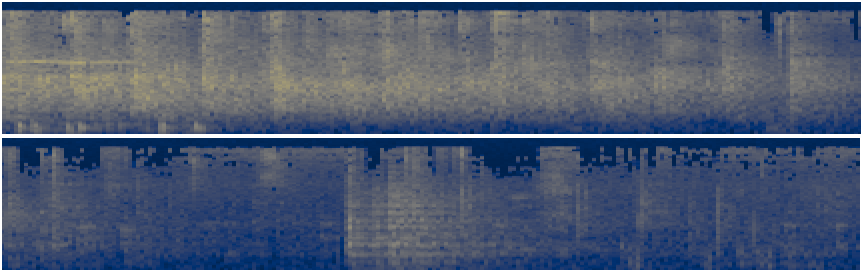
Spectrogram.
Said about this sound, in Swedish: Ska ni kunna ge dem en applåd? De spelar och sjunger för det, oss.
